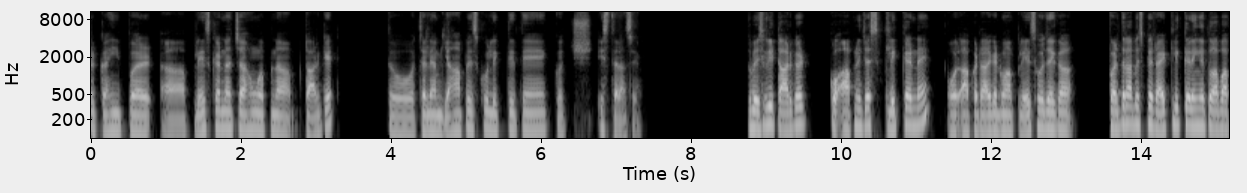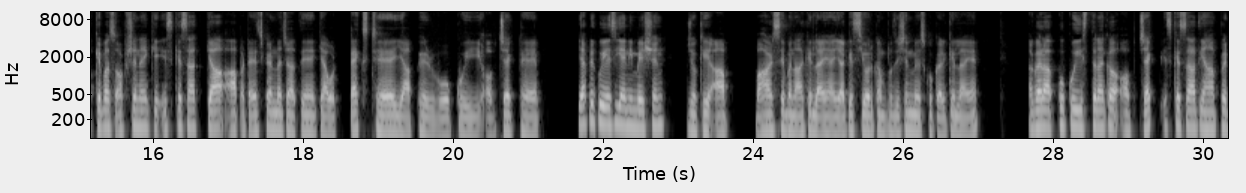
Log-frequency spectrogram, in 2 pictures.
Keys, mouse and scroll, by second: 7.0 click, 14.1 right click.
